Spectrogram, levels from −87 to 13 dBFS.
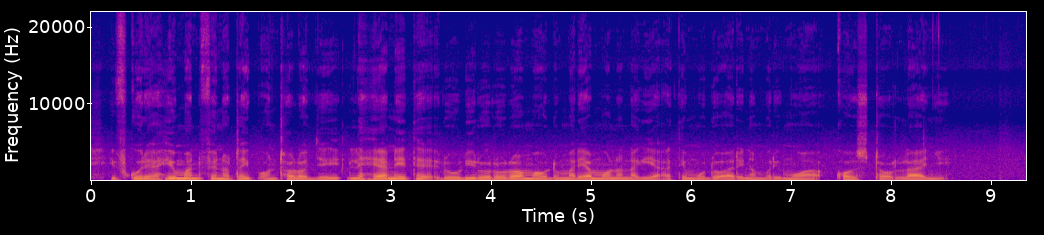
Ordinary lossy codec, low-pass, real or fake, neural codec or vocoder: none; none; real; none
